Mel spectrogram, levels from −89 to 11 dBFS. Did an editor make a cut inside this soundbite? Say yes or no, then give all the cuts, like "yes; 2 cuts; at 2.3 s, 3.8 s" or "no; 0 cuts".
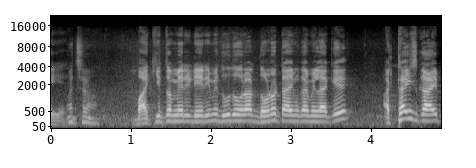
no; 0 cuts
